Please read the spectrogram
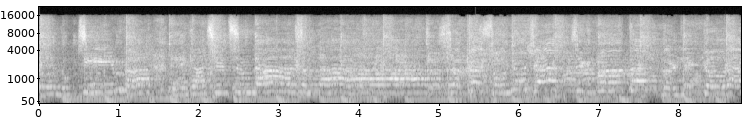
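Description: Male K-pop boy group singing in Korean over a pop backing track with a steady kick-drum beat.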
